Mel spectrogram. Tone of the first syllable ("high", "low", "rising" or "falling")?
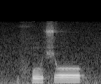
low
